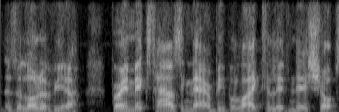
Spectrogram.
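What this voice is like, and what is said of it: London accent. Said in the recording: “I'm from London. You can probably hear my accent.”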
